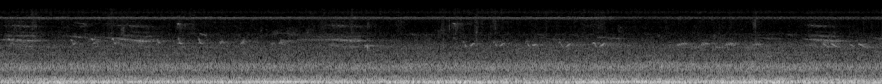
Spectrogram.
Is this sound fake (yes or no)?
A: no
